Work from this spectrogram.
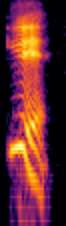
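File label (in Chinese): "月", Chinese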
